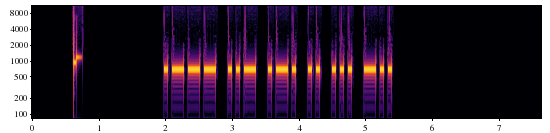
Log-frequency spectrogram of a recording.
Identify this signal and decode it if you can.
Morse code, heard as a keyed tone, about 20 wpm, 700 Hz. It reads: JURISD
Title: Build A Word - 6 Letters At A Time - 12-Letter Words - 20wpm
